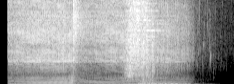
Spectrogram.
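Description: Production-logo sound effect: steady synthesized tones that change about three-quarters of a second in, then a loud swelling rush of noise that cuts off suddenly near the end.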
